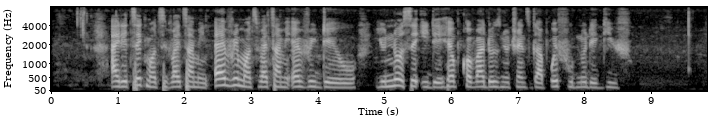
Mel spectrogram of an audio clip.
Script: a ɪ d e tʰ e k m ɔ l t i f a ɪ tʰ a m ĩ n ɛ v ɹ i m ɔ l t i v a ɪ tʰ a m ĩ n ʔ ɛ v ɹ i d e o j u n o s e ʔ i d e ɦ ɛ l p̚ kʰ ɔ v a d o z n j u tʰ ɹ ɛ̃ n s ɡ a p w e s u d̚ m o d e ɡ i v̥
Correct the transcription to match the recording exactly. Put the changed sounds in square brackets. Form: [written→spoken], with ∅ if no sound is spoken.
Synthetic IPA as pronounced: a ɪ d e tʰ e k m ɔ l t i [f→v] a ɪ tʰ a m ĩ n ɛ v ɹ i m ɔ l t i v a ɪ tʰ a m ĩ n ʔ ɛ v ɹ i d e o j u n o s e ʔ i d e ɦ ɛ l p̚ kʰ ɔ v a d o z n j u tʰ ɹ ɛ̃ n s ɡ a p w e [s→f] u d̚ [m→n] o d e ɡ i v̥

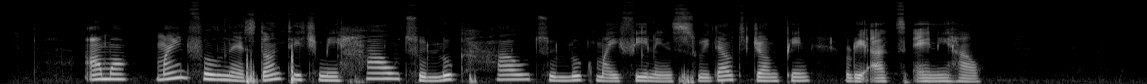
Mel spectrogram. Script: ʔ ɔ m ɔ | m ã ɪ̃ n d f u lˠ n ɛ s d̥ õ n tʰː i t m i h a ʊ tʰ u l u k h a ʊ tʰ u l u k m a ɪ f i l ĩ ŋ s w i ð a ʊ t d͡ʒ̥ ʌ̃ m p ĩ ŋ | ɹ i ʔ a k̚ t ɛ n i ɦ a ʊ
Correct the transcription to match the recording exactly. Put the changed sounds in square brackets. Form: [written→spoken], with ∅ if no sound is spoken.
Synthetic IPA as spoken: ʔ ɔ m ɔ | m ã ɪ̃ n d f u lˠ n ɛ s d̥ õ n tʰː i [t→t͡ʃ] m i h a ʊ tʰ u l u k h a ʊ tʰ u l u k m a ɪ f i l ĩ ŋ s w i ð a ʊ t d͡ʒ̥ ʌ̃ m p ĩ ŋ | ɹ i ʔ a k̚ t ɛ n i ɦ a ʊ

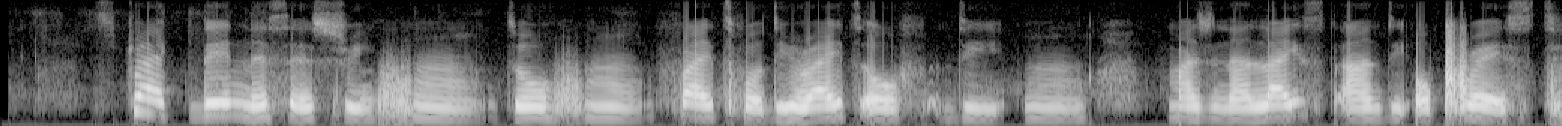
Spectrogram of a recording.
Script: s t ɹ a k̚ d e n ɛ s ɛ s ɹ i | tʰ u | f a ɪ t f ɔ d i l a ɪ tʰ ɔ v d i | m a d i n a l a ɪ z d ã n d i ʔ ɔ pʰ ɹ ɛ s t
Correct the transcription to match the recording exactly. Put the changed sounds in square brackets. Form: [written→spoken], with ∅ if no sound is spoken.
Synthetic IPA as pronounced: s t ɹ a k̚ d e n ɛ s ɛ s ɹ i | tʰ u | f a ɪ t f ɔ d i [l→ɹ] a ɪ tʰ ɔ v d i | m a [d→d͡ʒ] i n a l a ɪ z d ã n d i ʔ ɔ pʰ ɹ ɛ s t

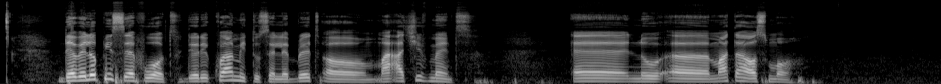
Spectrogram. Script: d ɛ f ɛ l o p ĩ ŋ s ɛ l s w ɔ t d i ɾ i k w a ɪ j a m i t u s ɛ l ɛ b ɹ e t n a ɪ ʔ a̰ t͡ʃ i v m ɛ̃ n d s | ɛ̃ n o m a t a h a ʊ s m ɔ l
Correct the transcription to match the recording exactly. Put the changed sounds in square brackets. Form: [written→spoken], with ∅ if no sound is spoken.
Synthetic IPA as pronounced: d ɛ [f→v] ɛ l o p ĩ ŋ s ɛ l [s→f] w ɔ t d [i→e] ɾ i k w a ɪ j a m i t u s ɛ l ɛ b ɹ e t [n→m] a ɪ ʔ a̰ t͡ʃ i v m ɛ̃ n [d→t] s | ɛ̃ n o m a t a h a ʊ s m ɔ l

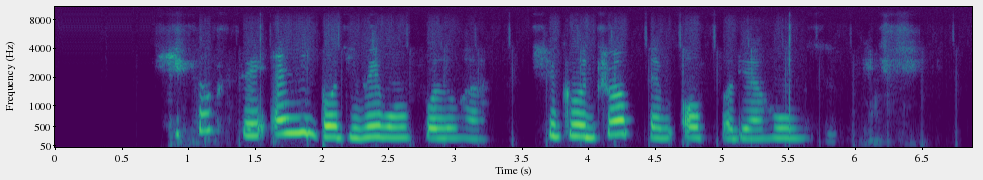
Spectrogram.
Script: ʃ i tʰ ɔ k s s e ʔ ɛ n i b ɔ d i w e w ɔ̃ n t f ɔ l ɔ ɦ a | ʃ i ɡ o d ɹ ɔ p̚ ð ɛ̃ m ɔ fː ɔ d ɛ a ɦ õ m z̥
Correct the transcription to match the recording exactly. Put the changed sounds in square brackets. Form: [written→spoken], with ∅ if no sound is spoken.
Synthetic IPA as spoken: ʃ i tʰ ɔ k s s e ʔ ɛ n i b ɔ d i w e w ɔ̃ n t f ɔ l [ɔ→o] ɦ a | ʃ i ɡ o d ɹ ɔ p̚ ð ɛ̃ m ɔ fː ɔ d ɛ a ɦ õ m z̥

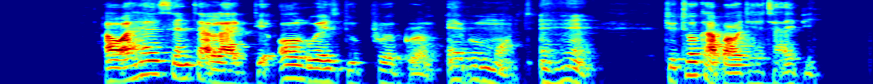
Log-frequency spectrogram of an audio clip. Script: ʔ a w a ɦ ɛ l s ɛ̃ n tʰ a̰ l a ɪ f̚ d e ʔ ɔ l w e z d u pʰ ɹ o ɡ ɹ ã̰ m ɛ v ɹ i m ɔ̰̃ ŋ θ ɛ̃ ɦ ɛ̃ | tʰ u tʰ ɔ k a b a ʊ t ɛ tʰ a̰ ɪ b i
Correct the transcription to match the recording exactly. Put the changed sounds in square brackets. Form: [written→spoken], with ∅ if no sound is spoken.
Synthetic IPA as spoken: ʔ a w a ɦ ɛ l s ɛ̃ n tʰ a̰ l a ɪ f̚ d e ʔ ɔ l w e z d u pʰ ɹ o ɡ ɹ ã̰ m ɛ v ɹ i m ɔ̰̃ [ŋ→n] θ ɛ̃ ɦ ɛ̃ | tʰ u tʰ ɔ k a b a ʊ t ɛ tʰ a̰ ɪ b i

